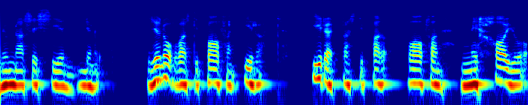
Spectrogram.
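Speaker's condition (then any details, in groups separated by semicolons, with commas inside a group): No condition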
